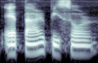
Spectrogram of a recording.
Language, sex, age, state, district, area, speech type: Assamese, male, 18-30, Assam, Nagaon, rural, read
